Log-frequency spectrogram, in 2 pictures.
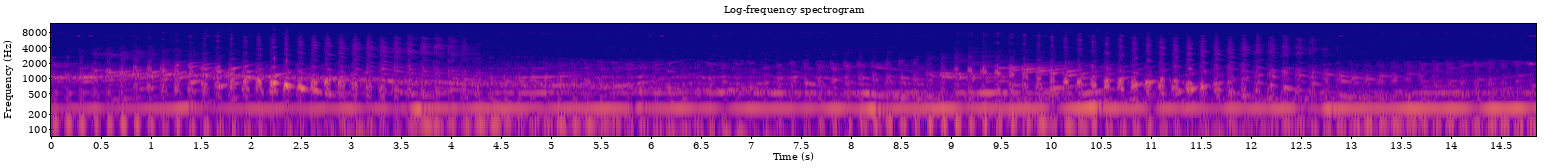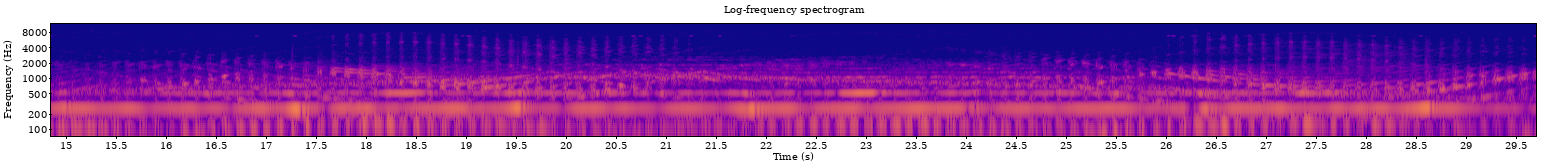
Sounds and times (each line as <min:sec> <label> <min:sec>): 0:00.0 Drone 0:29.7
